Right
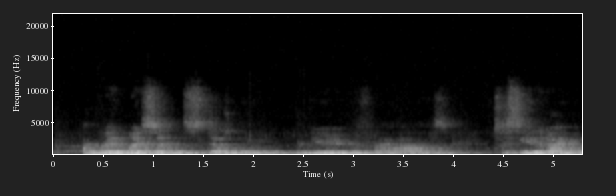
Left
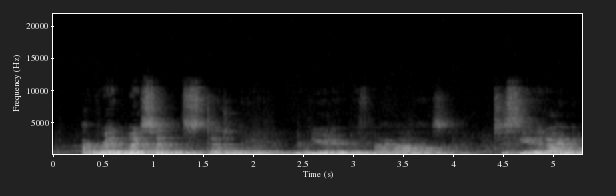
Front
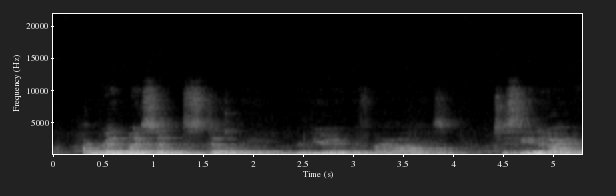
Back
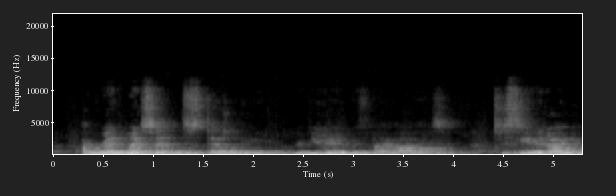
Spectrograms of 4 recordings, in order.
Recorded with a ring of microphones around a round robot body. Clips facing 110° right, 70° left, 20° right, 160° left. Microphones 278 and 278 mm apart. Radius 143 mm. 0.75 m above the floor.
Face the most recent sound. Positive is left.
turn(degrees=135)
